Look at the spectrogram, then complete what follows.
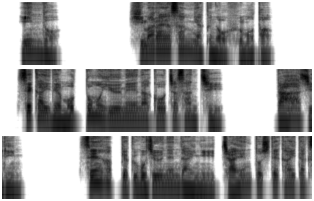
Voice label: male japanese voice over talent narrative

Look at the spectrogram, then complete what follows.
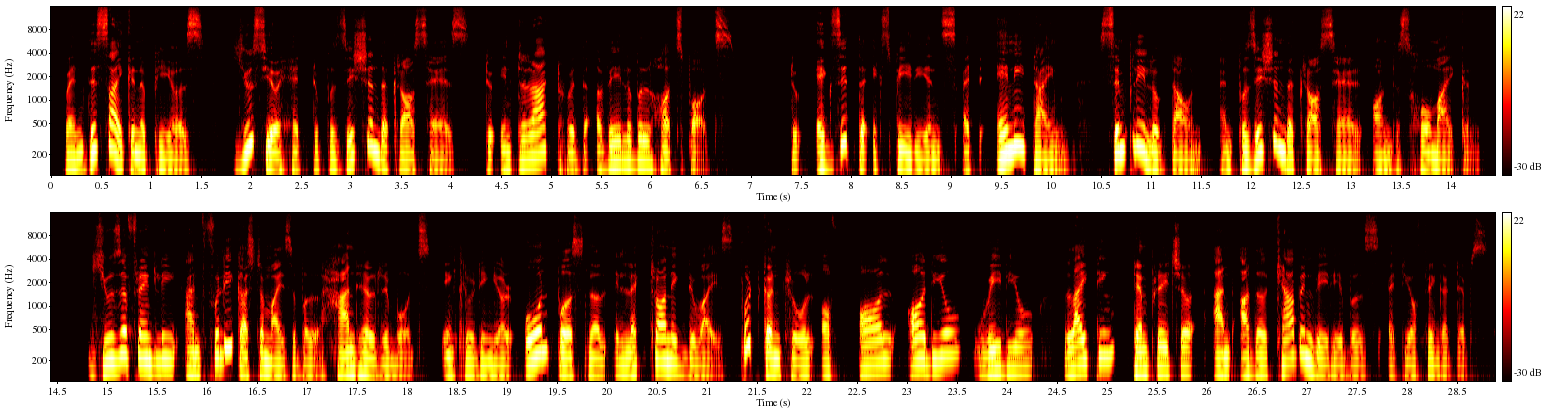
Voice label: male indian voice over narrative

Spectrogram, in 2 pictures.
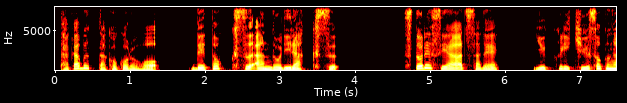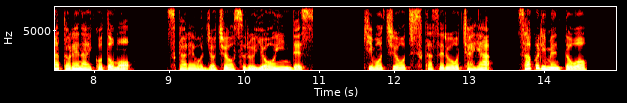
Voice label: female japanese voice over narrative

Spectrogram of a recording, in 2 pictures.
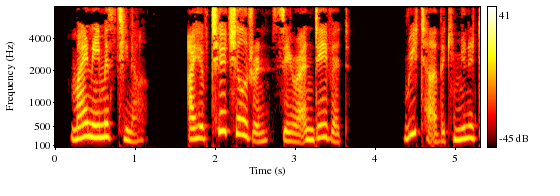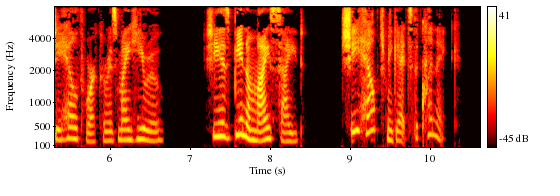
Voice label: female scottish voice over character

